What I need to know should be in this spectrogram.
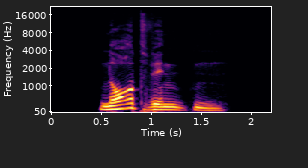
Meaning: dative plural of Nordwind
- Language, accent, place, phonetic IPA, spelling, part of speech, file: German, Germany, Berlin, [ˈnɔʁtˌvɪndn̩], Nordwinden, noun, De-Nordwinden.ogg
